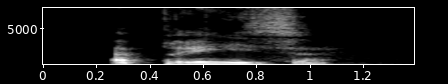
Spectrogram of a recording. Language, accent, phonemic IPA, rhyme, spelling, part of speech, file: French, Canada, /a.pʁiz/, -iz, apprise, adjective / verb, LL-Q150 (fra)-apprise.wav
- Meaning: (adjective) feminine singular of appris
